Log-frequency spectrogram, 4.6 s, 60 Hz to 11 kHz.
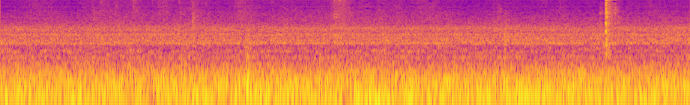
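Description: Steady low rumble inside an E6-series Komachi Shinkansen car as the train pulls into the platform, with one short click about four seconds in.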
